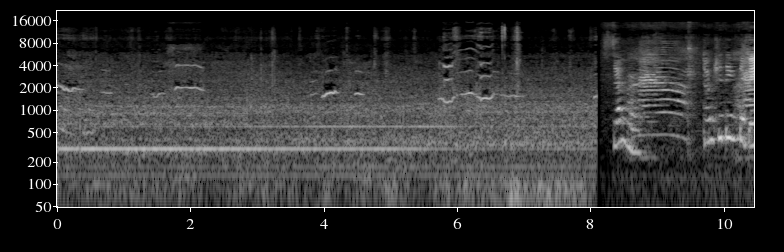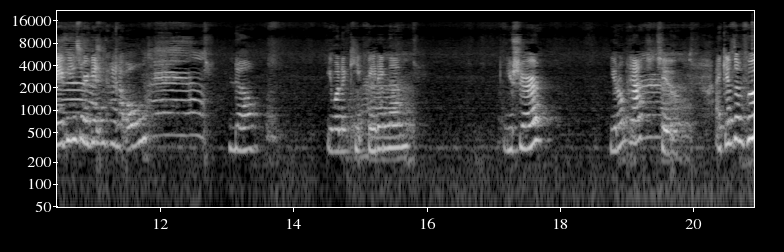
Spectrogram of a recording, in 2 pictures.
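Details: Domestic cat with kittens: after a stretch of music, repeated loud drawn-out meows with bending pitch come in bursts, separated by short quiet gaps, some overlapping voices.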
